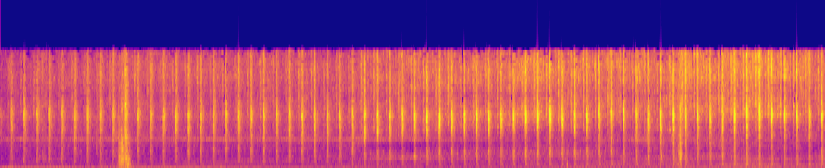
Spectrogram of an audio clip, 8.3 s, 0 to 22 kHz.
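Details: 1997 Mitsubishi Eclipse GST at idle; steady light ticking about four per second over even idle; knocking/ticking noise, owner asks what causes it, unconfirmed.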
